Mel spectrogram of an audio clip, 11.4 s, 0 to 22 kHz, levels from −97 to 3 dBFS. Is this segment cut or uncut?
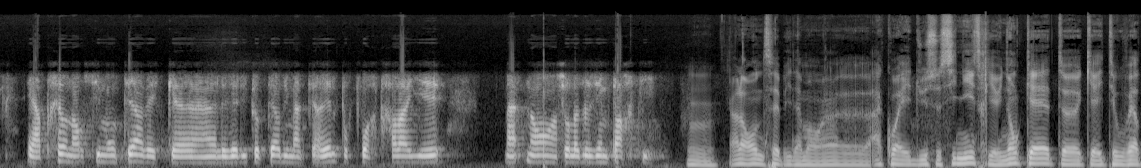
cut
